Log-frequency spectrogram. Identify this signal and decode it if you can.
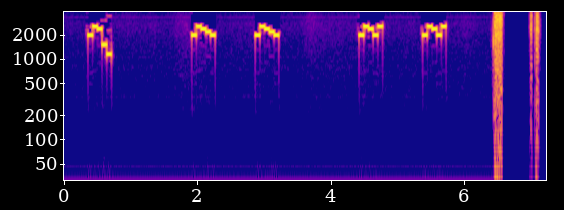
Five-tone selective call (ZVEI), heard as quick runs of five tones, tones of about 70 ms. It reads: 88052 88098 88098 88088 88088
